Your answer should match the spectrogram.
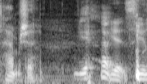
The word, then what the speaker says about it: Hampshire: Hampshire if you're very if you're very Posh it's Hamshire Hamshire yeah but those of us that live there is just Hampshire yeah yeah so you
